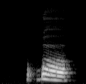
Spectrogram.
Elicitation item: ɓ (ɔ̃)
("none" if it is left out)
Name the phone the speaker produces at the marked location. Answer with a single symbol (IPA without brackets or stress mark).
ɔ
